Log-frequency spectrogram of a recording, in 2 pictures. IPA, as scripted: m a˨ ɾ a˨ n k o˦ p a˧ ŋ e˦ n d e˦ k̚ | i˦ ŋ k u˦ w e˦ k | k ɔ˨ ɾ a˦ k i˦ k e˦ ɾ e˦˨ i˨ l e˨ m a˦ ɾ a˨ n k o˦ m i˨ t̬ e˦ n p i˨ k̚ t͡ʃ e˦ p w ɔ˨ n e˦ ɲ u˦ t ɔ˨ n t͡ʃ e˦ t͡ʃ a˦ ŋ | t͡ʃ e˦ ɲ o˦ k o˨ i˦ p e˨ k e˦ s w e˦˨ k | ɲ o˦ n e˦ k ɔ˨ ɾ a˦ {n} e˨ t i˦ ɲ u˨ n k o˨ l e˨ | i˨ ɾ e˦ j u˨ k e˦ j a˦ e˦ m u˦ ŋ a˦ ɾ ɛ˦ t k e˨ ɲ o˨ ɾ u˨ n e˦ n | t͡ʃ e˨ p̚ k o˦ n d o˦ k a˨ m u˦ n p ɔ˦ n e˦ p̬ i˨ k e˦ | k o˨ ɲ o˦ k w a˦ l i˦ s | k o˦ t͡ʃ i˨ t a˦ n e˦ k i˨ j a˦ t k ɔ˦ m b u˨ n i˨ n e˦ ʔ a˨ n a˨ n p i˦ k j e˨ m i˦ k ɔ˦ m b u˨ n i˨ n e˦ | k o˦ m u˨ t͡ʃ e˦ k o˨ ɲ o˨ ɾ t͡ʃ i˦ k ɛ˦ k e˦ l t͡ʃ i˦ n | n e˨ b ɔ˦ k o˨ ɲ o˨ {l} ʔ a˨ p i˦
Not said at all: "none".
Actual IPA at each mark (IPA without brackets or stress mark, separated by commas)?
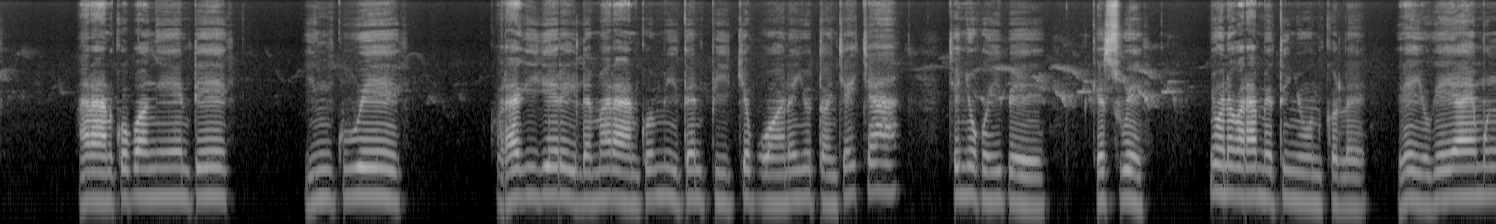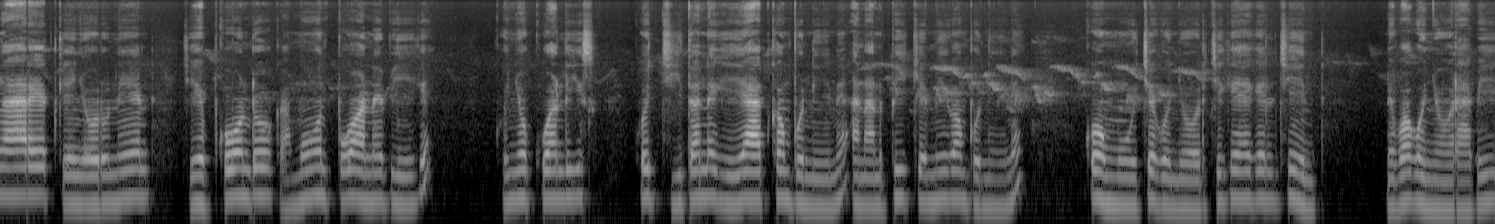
m, ɾ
